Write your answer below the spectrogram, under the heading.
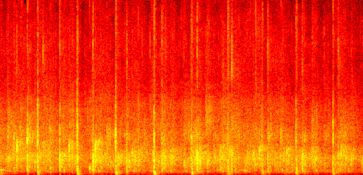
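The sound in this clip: A church audience applauds, dense and steady clapping with sharp individual claps standing out, holding at an even loudness throughout without any voices.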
